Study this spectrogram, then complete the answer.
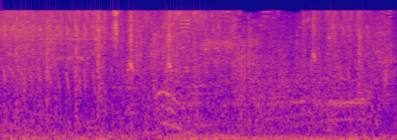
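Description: Pistols fire in rapid bursts with loud bangs.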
